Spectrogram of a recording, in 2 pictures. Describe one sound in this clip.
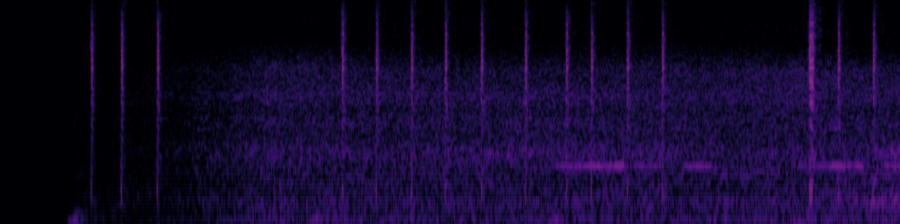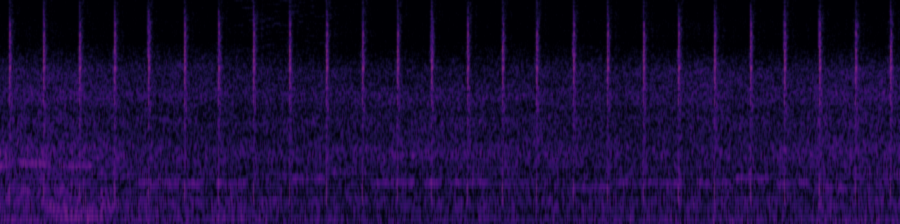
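Footsteps tap steadily on hard stone.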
